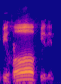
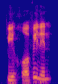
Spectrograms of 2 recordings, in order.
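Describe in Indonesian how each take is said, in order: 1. Vokal setelah 'h' dibaca panjang. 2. Vokal setelah 'h' pendek. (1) "dua harokat" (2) "nggak boleh"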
